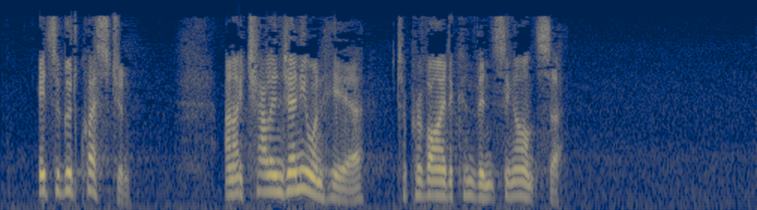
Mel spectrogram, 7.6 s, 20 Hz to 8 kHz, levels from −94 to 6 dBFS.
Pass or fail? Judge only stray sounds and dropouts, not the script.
pass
